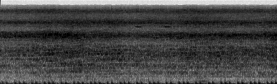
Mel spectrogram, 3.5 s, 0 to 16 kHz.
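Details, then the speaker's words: Acetylene torch converted to propane with Gentec KA-51-TCPW kit and Victor 0-size propane cutting tip; oxygen added to a level flame gives a steady even hiss, no popping; normal oxy-propane cutting flame. "and then add your oxygen and you'll hear the difference as it comes down through and you'll hear that hissing noise"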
